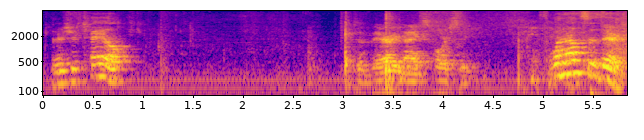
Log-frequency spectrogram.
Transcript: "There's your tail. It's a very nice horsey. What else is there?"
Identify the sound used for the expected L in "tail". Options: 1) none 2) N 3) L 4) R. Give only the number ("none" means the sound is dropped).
3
